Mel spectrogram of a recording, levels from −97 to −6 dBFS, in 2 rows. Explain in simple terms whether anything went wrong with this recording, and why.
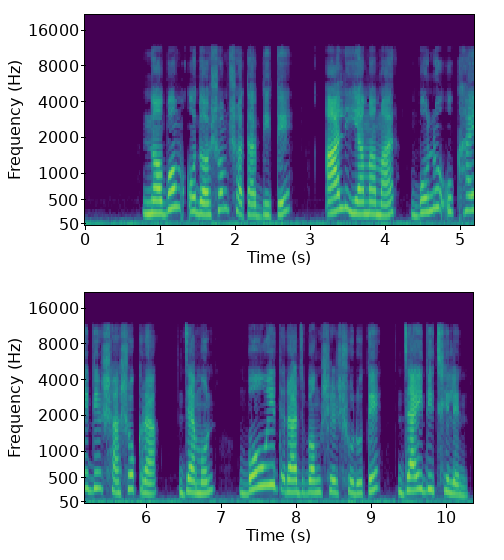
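Throughout the speech, the voice sounds rough and grainy, with a hiss between its tones and nothing above about 11.6 kHz. This is likely low-delay AAC compression, the kind used in video calls. Unlike simple muffling, it adds graininess rather than just dulling.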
